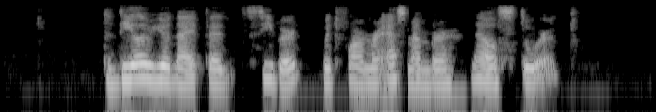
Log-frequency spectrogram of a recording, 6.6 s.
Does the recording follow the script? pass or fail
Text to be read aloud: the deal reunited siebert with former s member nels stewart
pass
